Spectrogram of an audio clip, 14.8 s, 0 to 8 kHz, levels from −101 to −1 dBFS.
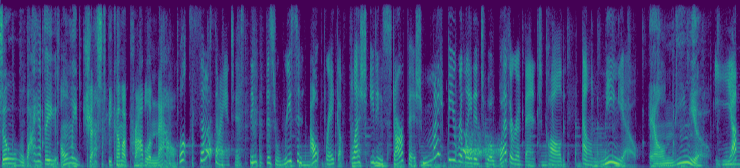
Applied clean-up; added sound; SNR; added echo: neural mask model RNNoise.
